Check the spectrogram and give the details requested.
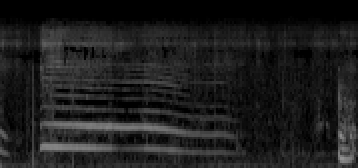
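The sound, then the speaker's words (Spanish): A baby lets out one long, drawn-out wail lasting about two seconds, slowly falling in pitch, then fades into a quiet background hum before a brief sharp sound near the end. “Lloró el niño.”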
